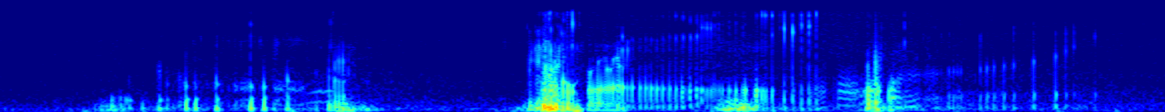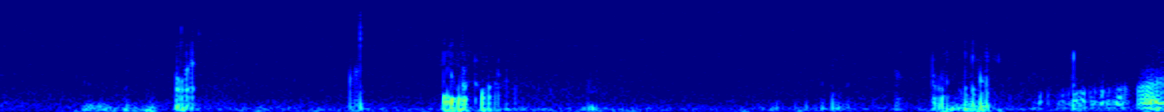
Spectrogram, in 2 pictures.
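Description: Loud, irregular gurgling and rumbling stomach growls in bursts with quiet gaps; ordinary hunger bowel sounds.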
